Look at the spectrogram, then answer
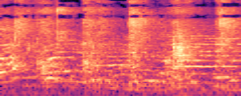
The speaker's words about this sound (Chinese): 感谢主，给旁边人一个热烈的掌声。大家说欢迎你回家。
